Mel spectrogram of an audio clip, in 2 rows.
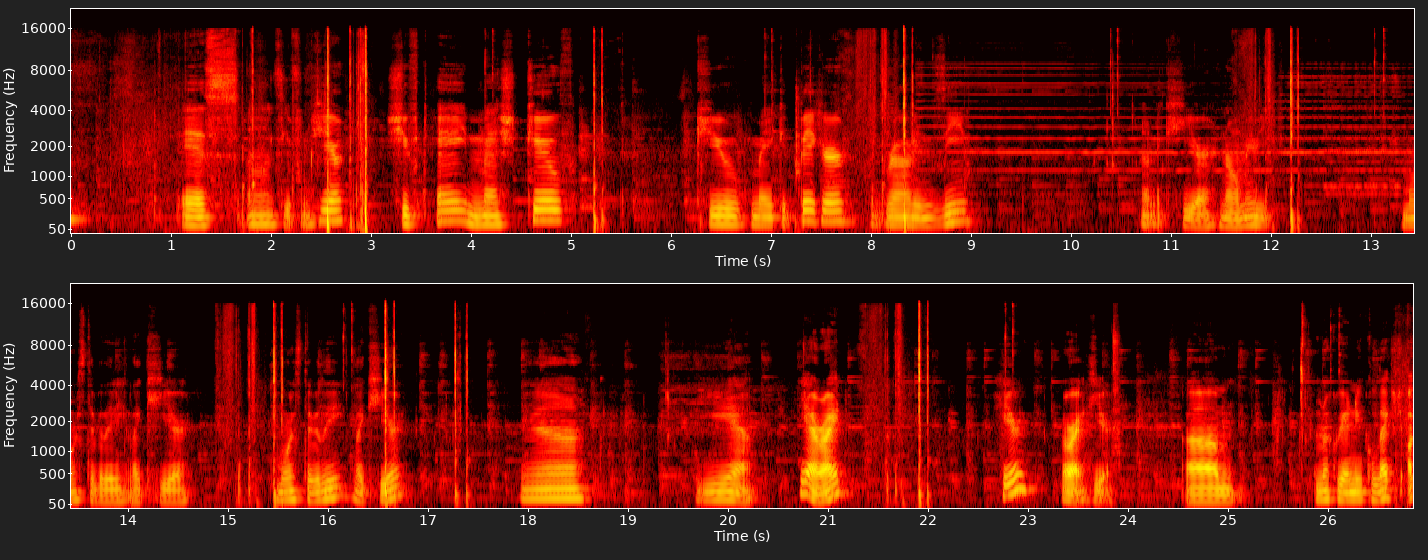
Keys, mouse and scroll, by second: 1.0 middle click, 1.7 KP_1, 2.7 shift+a, 5.2 s, 6.9 click, 8.0 g, 8.3 z, 10.3 click, 11.8 g, 12.2 z, 13.1 click, 15.1 g, 15.4 z, 16.1 click, 16.6 z, 17.2 z, 21.6 g, 21.9 z, 22.7 click, 26.0-26.7 right drag.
